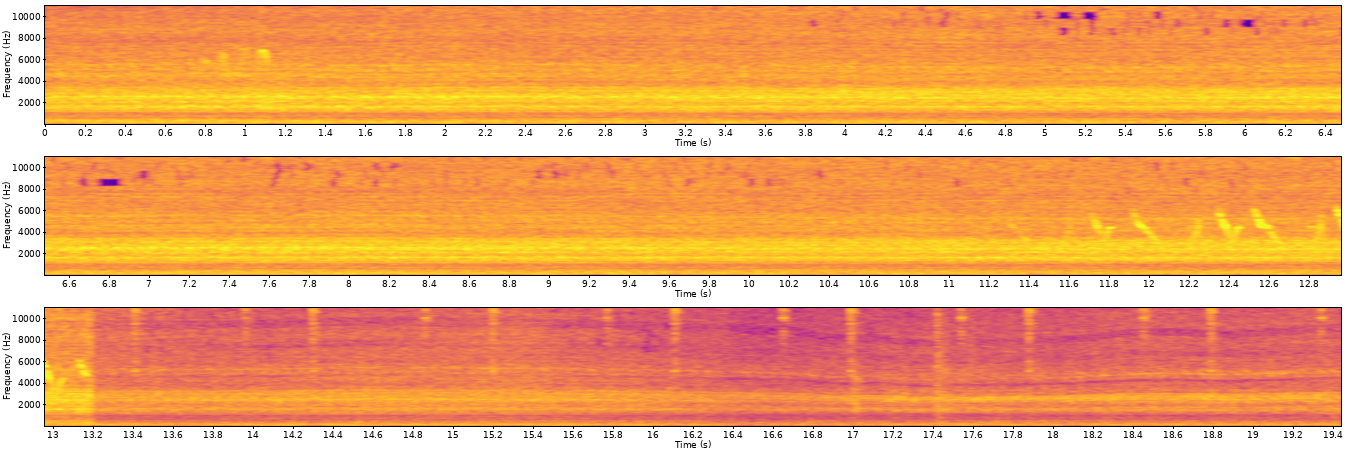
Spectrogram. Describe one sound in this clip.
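A heavy farm machine's diesel engine drones steadily, then sounds more muffled.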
